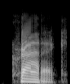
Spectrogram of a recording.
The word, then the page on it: cratic: American English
